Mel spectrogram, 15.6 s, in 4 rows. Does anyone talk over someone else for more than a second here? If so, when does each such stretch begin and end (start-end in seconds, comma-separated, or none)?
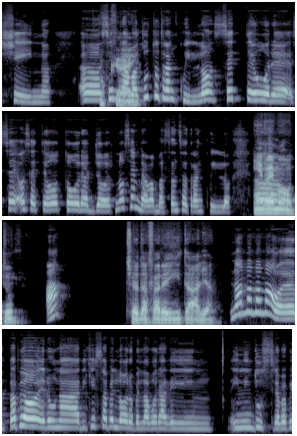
none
